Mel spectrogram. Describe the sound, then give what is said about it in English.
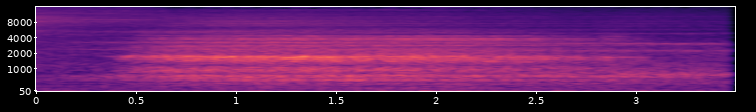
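Slow, deliberate breathing during a calm breathing exercise: a single long, airy breath swells, holds and gently fades, with no other sound. “Breathe in. Breathe out.”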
